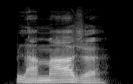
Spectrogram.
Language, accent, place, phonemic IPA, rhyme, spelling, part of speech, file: German, Germany, Berlin, /blaˈmaːʒə/, -aːʒə, Blamage, noun, De-Blamage.ogg
- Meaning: public disgrace; loss of face (but usually milder)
